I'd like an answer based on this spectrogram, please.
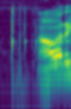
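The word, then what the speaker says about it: hour: হয়েছে আওয়ার ঠিক আছে আওয়ারে কিন্তু এইচ এর উচ্চারণ এইচ এর মত হয় নাই আওয়ার ওয়ার ওয় এর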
